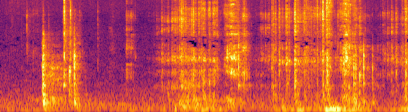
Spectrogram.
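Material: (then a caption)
Soap. A metal utility blade scrapes crumbly shavings off a yellow, oval, solid, dry soap bar held in the hand. A few sharp, dry cracks lead into longer rasping strokes, all bright and crisp with very little low end. Each scrape stops dead with no ring.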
